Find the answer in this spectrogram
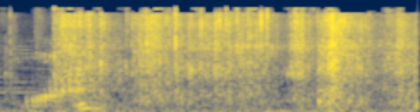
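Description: A thin plastic carrier bag crinkling and rustling continuously as a hand rummages inside it.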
